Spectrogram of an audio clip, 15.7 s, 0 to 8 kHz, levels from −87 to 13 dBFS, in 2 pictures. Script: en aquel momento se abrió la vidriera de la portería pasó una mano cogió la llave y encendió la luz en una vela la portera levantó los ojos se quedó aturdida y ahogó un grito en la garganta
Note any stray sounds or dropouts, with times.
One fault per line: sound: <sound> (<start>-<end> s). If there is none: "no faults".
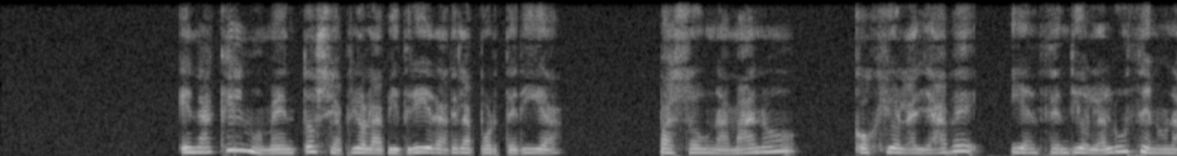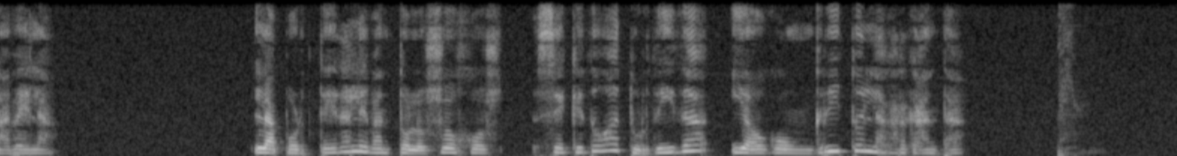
sound: thud (14.9-15.2 s)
